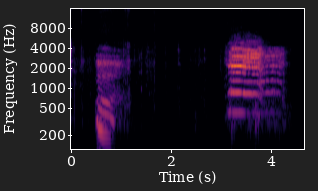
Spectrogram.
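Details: Domestic goat on a farm where a goat has just unexpectedly given birth; after a short falling voice-like sound, one loud, drawn-out, strongly harmonic bleat lasts just over a second, with a wavering break near its end.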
